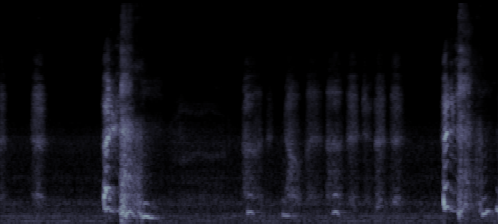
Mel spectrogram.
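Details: Adult sneezing: two forceful sneezes with sharp inward gasps, separated by quiet whispered apologetic murmuring; says they cannot stop sneezing.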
